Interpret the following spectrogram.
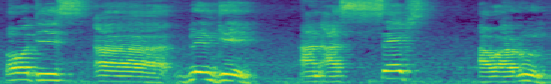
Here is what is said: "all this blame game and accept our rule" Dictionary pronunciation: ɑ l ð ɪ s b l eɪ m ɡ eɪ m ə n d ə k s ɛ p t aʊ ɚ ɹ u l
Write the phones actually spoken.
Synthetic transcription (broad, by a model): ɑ l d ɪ s b l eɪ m ɡ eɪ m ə n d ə s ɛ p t aʊ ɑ ɹ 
